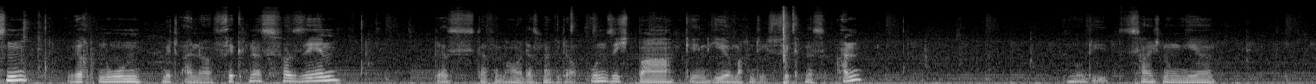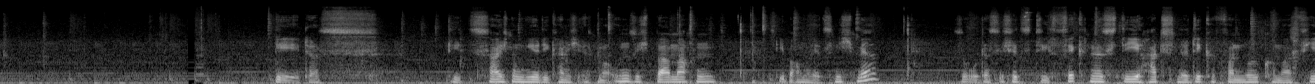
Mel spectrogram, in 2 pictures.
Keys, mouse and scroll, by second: 2.4 click, 5.0 click, 6.1 space, 6.6 click, 7.7 space, 11.0 click, 12.9 click, 15.4 ctrl+alt+Delete, 15.8 click, 16.8 click, 18.7 click, 19.1 space, 19.5 click, 19.9 space, 20.3 click, 20.6 space, 23.0-24.1 drag, 26.0-26.3 scroll up 2.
